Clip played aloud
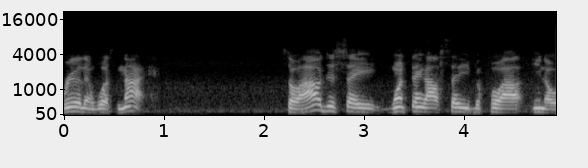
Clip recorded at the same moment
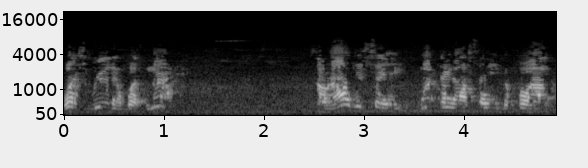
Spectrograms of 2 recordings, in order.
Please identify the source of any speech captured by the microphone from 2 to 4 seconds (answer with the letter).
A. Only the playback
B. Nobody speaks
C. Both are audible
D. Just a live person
A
